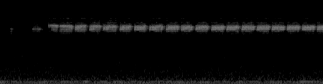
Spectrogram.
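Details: A Hong-gaseum-jongdari (Korean name, 2020 recording) sound: a small cricket gives a high, thin, buzzy trill, pulsing about three times a second, with a faint low hum underneath.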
